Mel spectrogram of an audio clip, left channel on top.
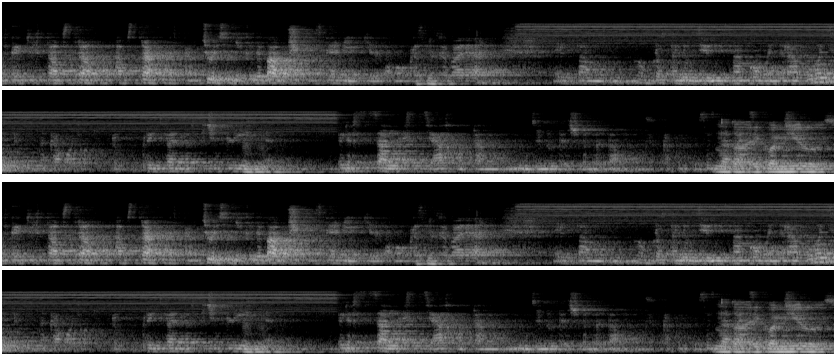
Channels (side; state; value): both; identical; correlation 1.00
